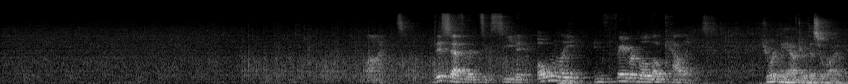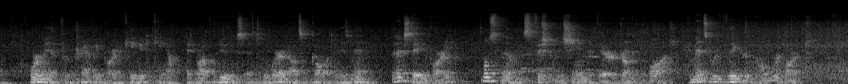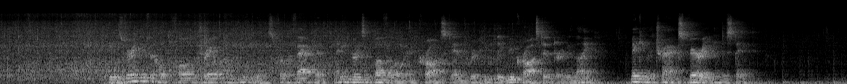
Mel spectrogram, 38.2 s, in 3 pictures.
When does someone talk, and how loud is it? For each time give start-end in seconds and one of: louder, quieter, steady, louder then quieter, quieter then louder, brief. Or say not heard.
5.5-10.7 steady
11.4-24.9 steady
27.1-36.7 steady.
